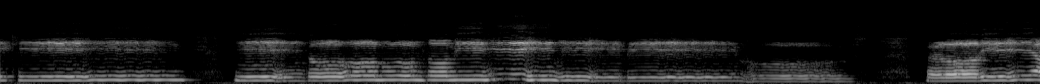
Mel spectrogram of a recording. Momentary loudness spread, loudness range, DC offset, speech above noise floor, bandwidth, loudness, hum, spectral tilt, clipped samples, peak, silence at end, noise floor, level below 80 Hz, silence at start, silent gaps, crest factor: 17 LU; 7 LU; under 0.1%; 29 dB; 10.5 kHz; -29 LUFS; none; -6.5 dB/octave; under 0.1%; -12 dBFS; 0 s; -59 dBFS; -68 dBFS; 0 s; none; 18 dB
